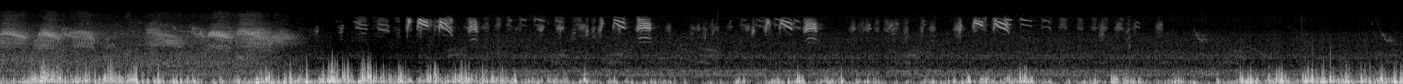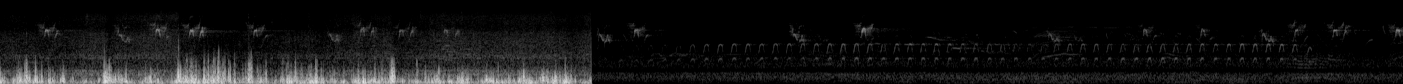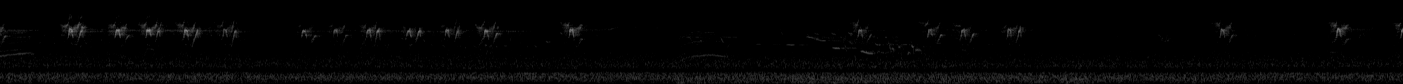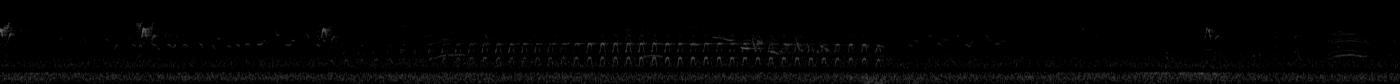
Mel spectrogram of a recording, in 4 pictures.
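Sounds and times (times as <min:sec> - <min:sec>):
small bird chirping: 0:00.0 - 0:18.9
steady pulsing buzz: 0:00.0 - 0:20.0.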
